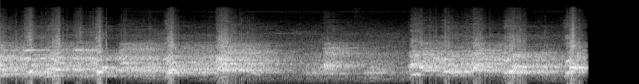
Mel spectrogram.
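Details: Barking dogs recorded 7/11/14 at The Barking Lot: rapid, overlapping yaps and barks in quick bursts, a brief dip in intensity midway, then a loud renewed flurry before it stops abruptly.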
